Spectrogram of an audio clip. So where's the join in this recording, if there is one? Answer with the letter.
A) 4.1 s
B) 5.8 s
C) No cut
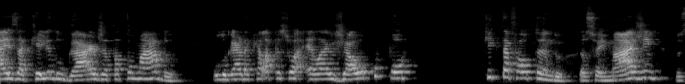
B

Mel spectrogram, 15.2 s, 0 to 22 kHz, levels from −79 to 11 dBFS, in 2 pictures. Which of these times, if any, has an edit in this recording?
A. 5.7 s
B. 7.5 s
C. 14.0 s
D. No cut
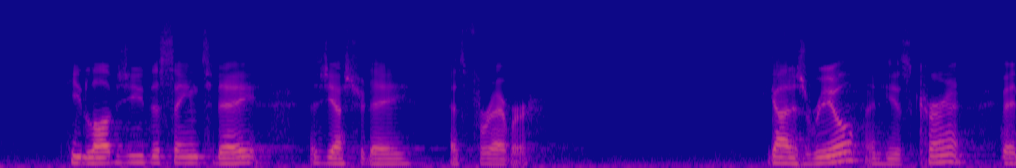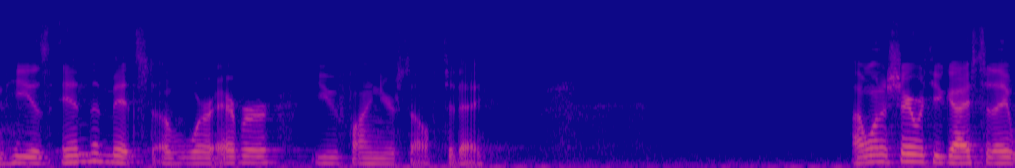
B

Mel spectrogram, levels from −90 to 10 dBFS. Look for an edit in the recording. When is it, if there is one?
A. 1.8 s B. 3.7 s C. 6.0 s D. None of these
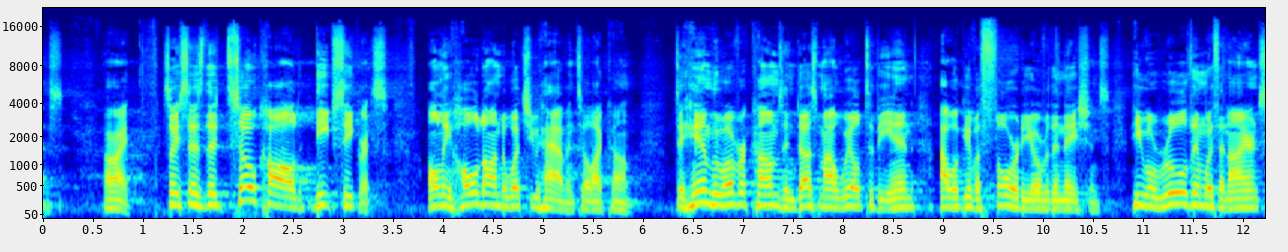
B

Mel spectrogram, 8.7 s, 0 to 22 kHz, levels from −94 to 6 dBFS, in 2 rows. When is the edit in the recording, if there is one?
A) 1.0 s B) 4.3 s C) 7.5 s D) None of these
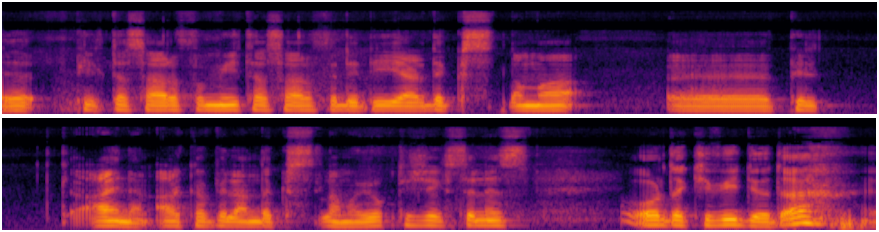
C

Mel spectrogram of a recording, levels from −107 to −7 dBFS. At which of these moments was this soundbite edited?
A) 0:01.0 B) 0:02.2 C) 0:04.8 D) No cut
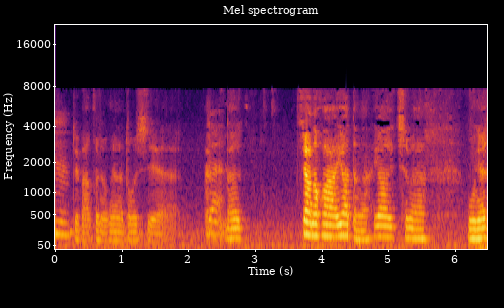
B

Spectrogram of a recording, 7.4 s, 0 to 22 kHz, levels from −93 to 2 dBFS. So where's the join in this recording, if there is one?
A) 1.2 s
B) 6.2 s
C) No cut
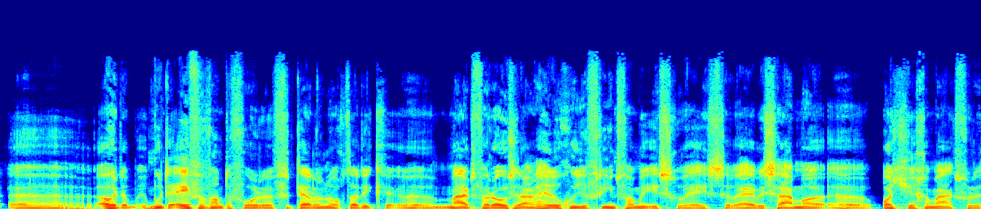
C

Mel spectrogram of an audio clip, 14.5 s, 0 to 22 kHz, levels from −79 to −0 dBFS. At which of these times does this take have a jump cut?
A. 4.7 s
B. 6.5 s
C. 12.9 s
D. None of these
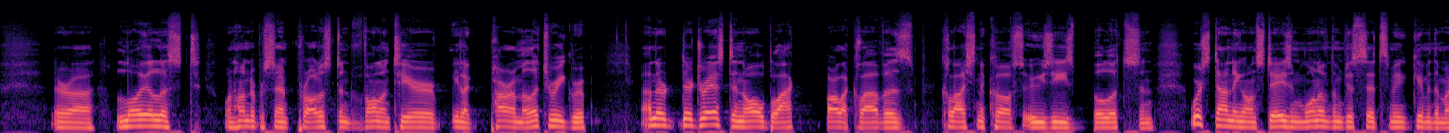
D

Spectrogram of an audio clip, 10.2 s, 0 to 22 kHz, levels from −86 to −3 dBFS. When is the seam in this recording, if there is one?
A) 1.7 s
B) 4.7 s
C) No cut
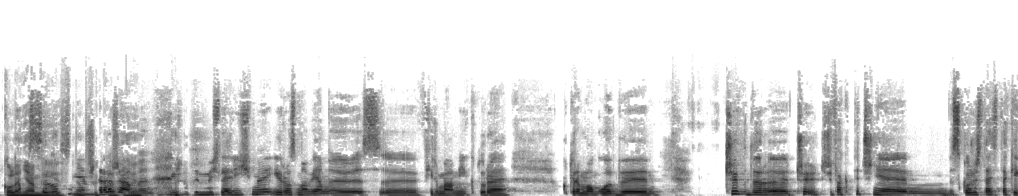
A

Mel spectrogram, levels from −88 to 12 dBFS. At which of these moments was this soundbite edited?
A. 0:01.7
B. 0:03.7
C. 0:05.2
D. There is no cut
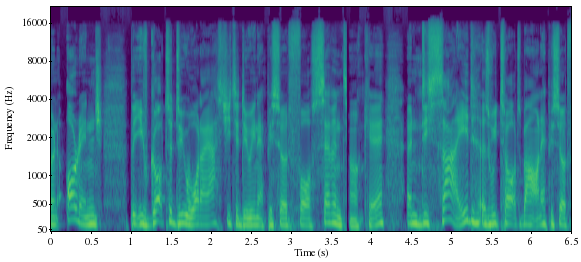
B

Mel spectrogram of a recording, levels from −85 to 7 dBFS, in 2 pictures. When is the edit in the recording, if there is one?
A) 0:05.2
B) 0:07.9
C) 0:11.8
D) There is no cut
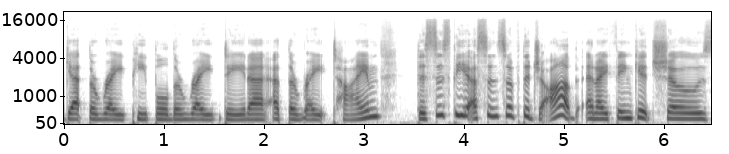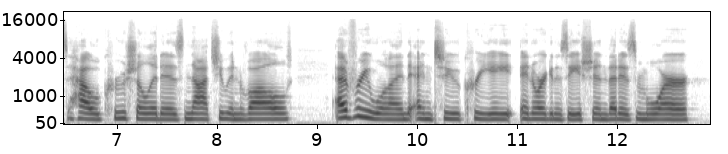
B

